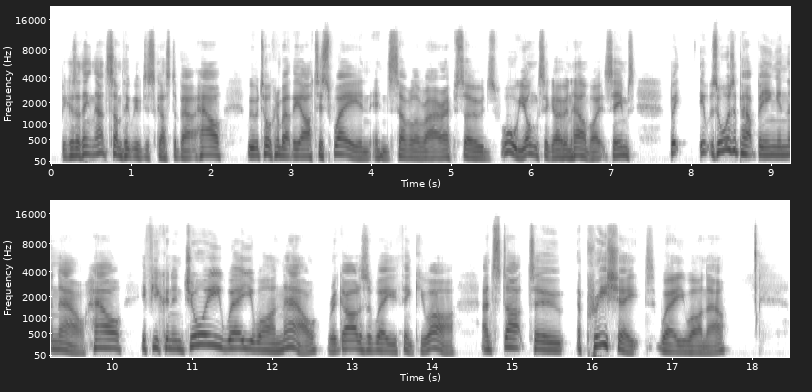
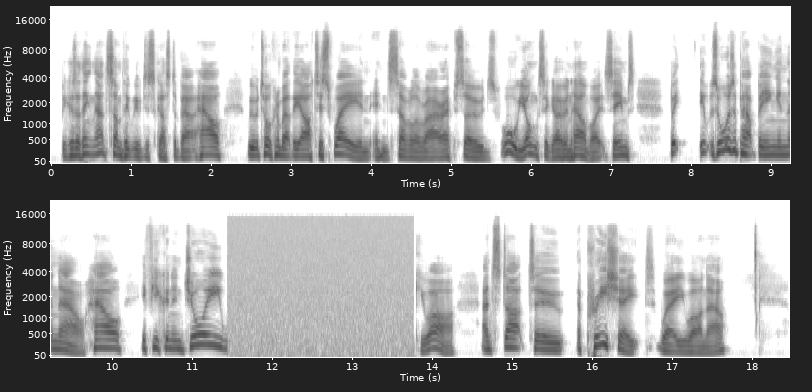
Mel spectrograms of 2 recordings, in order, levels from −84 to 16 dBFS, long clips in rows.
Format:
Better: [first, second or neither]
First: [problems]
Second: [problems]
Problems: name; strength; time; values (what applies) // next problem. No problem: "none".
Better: first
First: none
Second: audio cutting out; filled with static; at 11 s for 2.5 s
